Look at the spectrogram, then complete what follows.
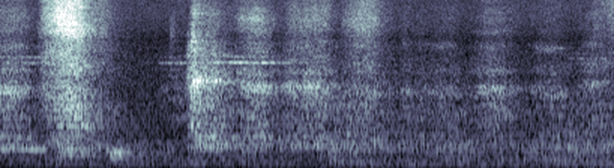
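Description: Two short, noisy breaths from a man, the first about half a second in and the second just after a second in, then quiet room tone.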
